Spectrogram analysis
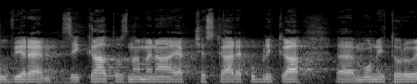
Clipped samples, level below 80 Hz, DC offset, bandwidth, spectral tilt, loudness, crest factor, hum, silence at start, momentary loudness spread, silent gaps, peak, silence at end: under 0.1%; -58 dBFS; under 0.1%; 16 kHz; -3.5 dB/octave; -22 LUFS; 22 dB; none; 0 s; 8 LU; none; 0 dBFS; 0 s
